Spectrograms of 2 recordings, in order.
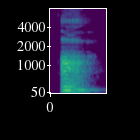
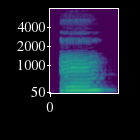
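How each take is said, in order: First: The pitch goes downward. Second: The pitch is high and level. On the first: "The fourth tone is a falling tone" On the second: "the first tone, which is high and flat"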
